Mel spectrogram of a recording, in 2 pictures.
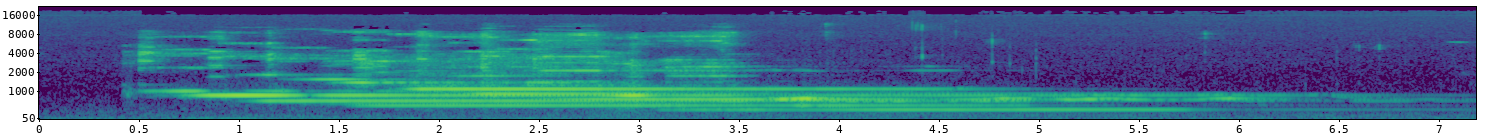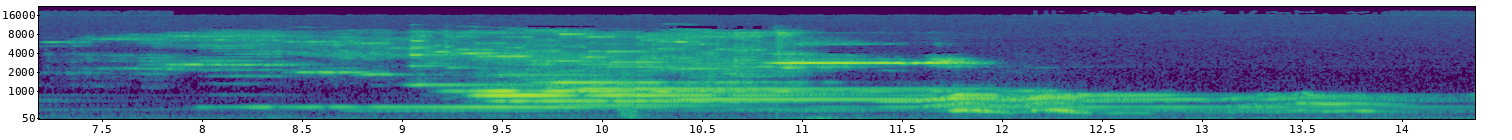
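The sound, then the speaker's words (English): A bowed, water-filled metal instrument, played with a violin bow, rings out in sustained, layered tones whose pitch wavers and bends slightly as the water swirls inside, two long swells with shimmering high overtones and no talking. “There's water inside it as it's swirling around. Yeah. It's changing the pitch of the note ever so slightly.”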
